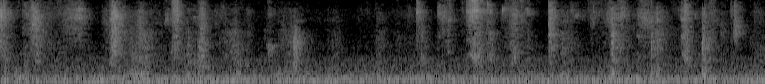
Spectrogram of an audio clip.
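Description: Mouth sounds of a person eating goat satay: chewing and lip smacks, a string of small irregular clicks.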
